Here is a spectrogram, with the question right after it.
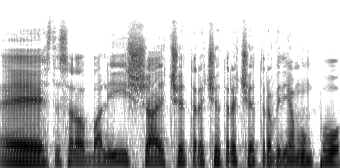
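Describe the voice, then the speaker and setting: On a very clean recording with a silent background, a man with a medium pitch speaks at a fairly quick pace in an animated tone with ordinary pitch variation. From Sardinia, Italy. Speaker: football YouTuber. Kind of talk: casual vlog commentary.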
